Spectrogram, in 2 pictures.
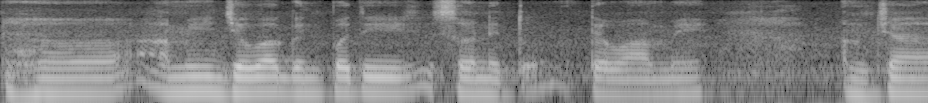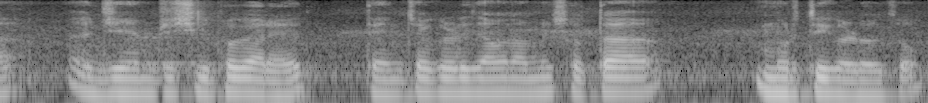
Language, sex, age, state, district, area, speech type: Marathi, male, 18-30, Maharashtra, Sindhudurg, rural, spontaneous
